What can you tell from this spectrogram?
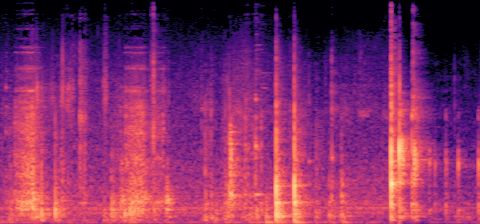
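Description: Tableware and food handling on a wooden counter over a plate of toast: a few rasping scrapes, then clinks and two sharp knocks as a plastic honey squeeze bottle and a knife are picked up and set down.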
